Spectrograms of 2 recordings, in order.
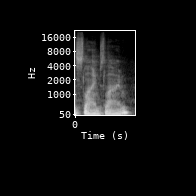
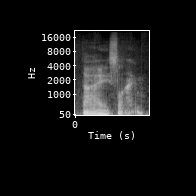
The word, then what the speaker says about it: Slime Slime: Welcome in, Slime Slime. I said it right this time instead of thigh slime.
